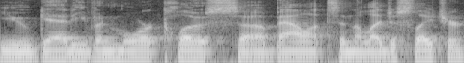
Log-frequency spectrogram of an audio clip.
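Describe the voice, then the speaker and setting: A man with an American accent speaks at a moderate pace and a fairly low pitch, in a normal speaking voice. The recording is very clean, with a silent background. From North Carolina, Lexington. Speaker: political candidate. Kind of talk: interview.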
